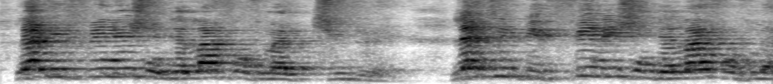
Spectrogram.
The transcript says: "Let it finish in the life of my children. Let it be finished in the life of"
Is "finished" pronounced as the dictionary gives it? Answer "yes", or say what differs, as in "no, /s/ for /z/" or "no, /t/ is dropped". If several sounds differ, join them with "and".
no, /t/ is dropped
